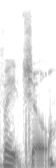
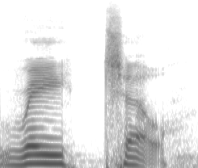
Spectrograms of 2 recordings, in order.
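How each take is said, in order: First: The name runs together as one smooth word. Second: The syllables are separated with a hard ch. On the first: An ordinary adult says the name. "Just one word that kind of runs together" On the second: A childlike character says the name. "almost over enunciates her name. ... Very hard ch sound for the second half of her name"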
